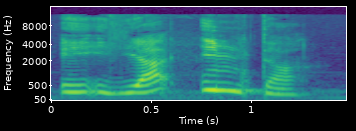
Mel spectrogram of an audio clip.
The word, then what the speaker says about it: imta: Imta, c'est plus simple. – Oui, imta. – Qui s'écrit de la manière I-M-T-A.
